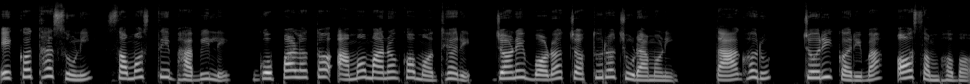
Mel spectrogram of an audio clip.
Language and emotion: Odia, neutral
